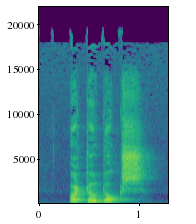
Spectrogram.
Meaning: orthodox: 1. conforming to conventional norms in opinion or practice 2. staying close to established customs, not particularly innovative
- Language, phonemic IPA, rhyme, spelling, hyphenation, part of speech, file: Dutch, /ˌɔr.toːˈdɔks/, -ɔks, orthodox, or‧tho‧dox, adjective, Nl-orthodox.ogg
